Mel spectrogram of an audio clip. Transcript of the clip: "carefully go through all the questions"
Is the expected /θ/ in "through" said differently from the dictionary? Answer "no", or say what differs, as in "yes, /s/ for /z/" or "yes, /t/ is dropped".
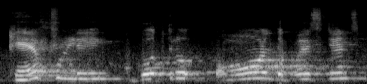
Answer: yes, /t/ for /θ/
